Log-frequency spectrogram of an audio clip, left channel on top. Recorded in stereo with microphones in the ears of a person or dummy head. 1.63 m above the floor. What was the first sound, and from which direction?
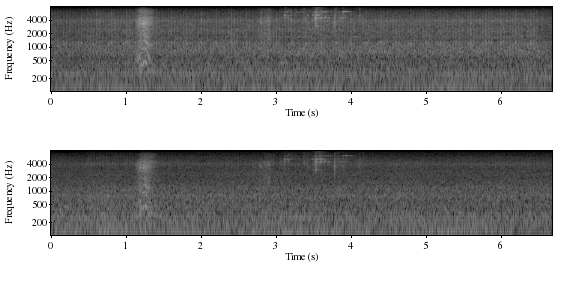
Keys jangling, 20° left (ahead or behind).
